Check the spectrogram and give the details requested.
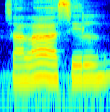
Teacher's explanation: Jadi kalau riwayat Thayyibatun Nasr yang mad jaiznya dibaca 2 harokat, cara membaca salah sila adalah alifnya tidak dibaca saat waqaf, berarti menjadi salah sil.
